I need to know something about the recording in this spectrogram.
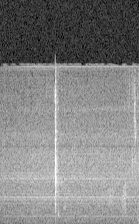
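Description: Quiet room tone with one short, sharp click a little under a second in and a fainter tick near the end. The clicks most likely come from moving the sliding tap clamp on a wirewound power resistor to lower its resistance.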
